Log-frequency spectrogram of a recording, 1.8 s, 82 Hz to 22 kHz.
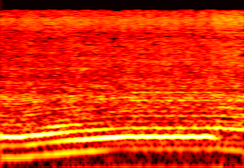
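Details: Honda Beat FI scooter, after the battery fault behind its weak fuel pump pressure was dealt with; charging steady at 14 V; clean engine note rises smoothly with throttle and holds even, no hesitation or misfire.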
